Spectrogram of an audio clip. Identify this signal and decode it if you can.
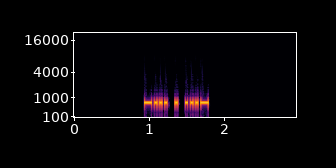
Morse code, heard as a keyed tone, about 34 wpm, 700 Hz. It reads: BEV
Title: USA Common Names - Max 5 Letters - 35wpm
